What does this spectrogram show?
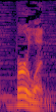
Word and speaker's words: Berlin: places in Amish Country Berlin and yes that's the right way to pronounce it Berlin once a small Berg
